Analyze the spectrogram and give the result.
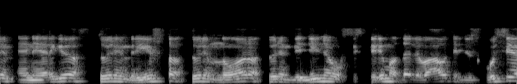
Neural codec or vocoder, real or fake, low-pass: none; real; 5.4 kHz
